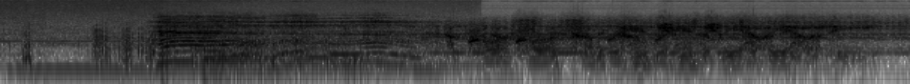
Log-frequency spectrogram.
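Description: Wordless, layered voices wailing and moaning with wavering, sliding pitch over a steady low electrical hum. The hum drops out about halfway through, and the sound turns duller as if cut to another recording.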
